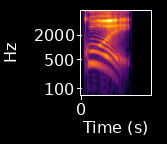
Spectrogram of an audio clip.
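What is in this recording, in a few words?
"gui4", Mandarin Chinese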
